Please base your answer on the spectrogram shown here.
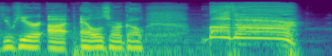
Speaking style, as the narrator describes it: Just screams from above

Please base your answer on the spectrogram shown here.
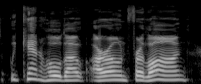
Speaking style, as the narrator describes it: Hermione cried

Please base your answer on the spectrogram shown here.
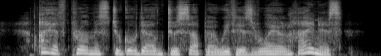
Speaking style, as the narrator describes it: she said

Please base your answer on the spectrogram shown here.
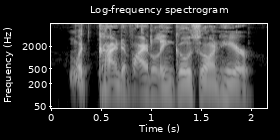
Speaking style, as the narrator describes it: I snapped at him

